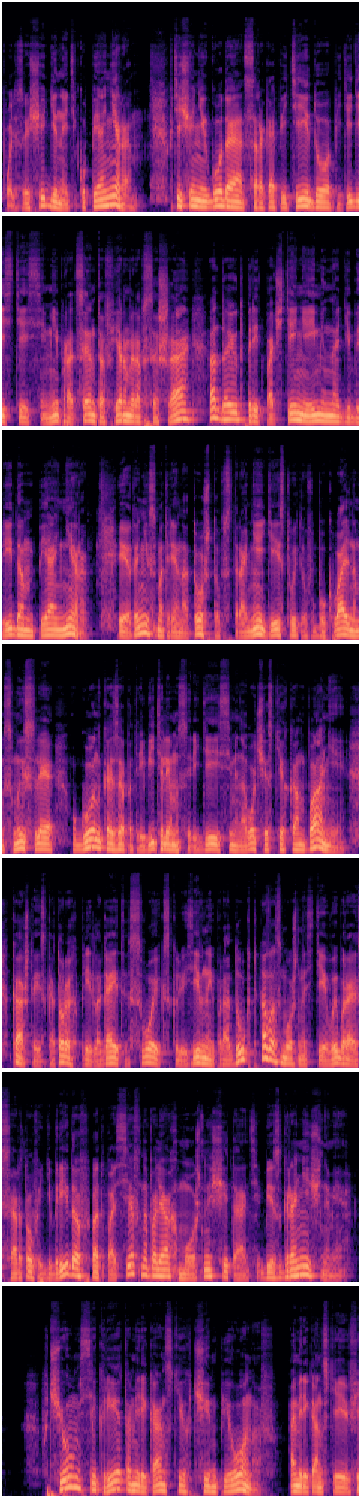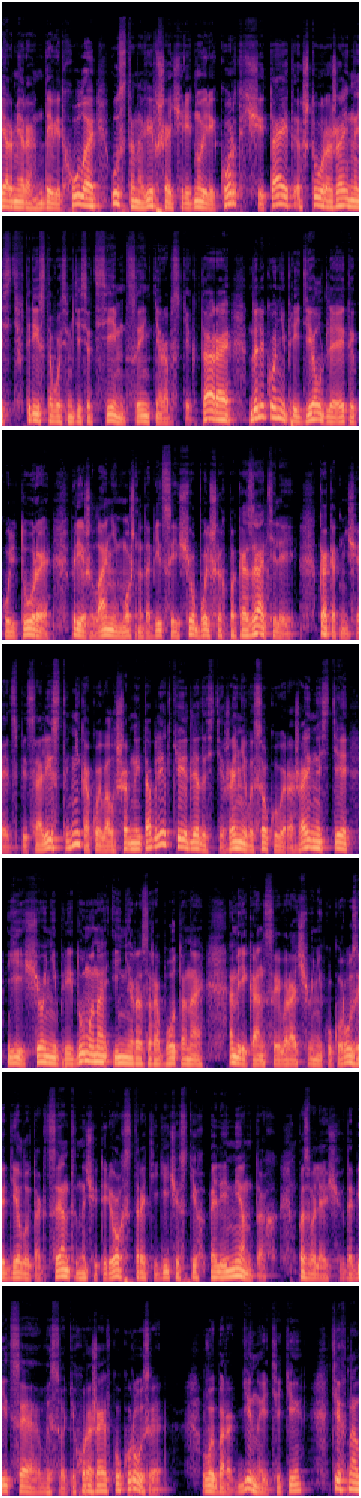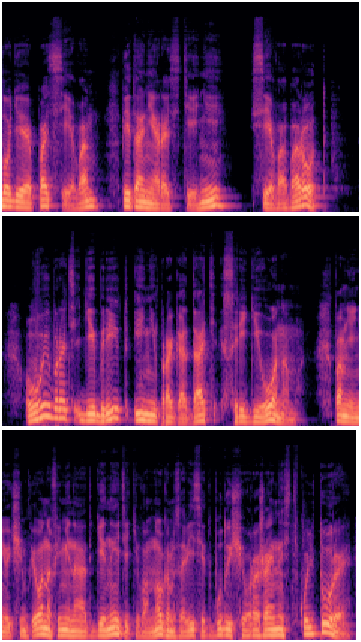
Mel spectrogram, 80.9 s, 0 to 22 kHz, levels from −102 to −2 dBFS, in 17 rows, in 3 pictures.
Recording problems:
muffled; slightly; fading above 4 kHz

